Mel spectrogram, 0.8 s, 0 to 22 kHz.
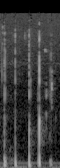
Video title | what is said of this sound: BIONICLE G2 Art Book - TTV Podcast #228 | got my book right here you can hear me tapping on it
